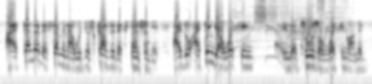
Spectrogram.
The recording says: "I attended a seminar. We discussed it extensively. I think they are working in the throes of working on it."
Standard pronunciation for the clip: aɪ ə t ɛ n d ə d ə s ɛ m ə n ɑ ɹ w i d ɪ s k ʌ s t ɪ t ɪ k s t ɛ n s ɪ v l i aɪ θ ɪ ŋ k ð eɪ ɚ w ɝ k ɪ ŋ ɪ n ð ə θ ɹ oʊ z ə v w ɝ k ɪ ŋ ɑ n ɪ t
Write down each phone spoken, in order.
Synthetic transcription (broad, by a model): aɪ ə t ɛ n d ə d ə s ɛ m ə n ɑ w i d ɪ s k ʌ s ɪ t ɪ k s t ɛ n s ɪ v l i aɪ θ ɪ ŋ k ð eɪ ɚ w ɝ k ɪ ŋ ɪ n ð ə t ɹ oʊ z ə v w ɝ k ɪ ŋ ɑ n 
